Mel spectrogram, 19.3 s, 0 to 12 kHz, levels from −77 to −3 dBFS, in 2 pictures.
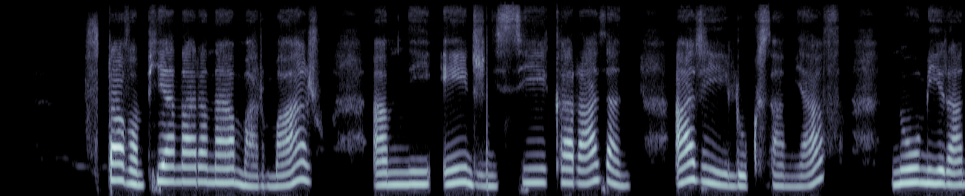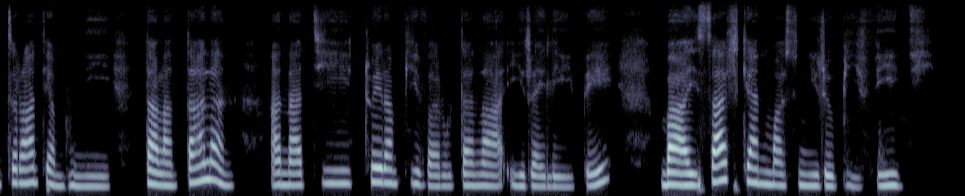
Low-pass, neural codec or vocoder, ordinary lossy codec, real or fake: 10.8 kHz; autoencoder, 48 kHz, 128 numbers a frame, DAC-VAE, trained on Japanese speech; Opus, 24 kbps; fake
